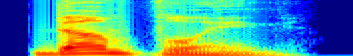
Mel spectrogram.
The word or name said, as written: dumpling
